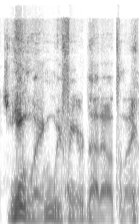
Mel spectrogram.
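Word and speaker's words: Yuengling: it's got a great name it does it's pronounced Yingling we figured that out tonight because we were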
